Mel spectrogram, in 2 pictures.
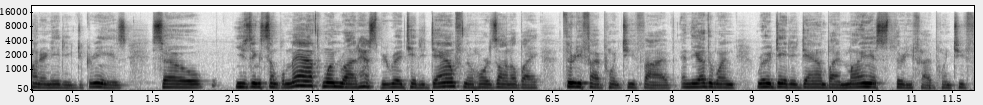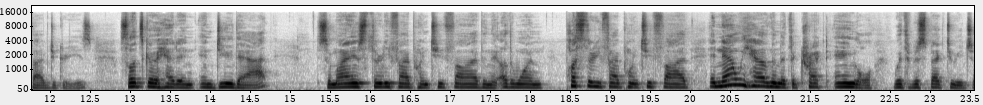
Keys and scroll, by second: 11.2-13.4 typing, 17.1-19.2 typing, 19.3 Return.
